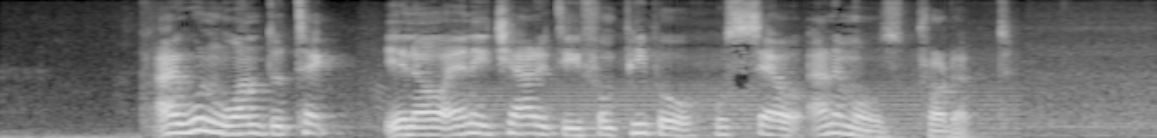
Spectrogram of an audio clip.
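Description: A woman speaks calmly over a phone line.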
